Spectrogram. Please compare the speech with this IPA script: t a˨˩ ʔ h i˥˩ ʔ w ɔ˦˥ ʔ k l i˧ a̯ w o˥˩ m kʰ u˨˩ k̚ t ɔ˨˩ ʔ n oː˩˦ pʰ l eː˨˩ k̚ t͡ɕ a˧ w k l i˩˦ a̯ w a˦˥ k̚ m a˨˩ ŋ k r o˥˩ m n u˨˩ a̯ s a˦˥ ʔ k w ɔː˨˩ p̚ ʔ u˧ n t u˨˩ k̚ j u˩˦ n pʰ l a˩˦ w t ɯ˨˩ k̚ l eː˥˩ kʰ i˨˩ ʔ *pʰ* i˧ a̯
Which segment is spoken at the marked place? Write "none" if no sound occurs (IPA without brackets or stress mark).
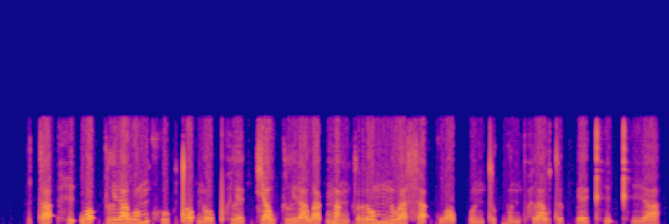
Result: kʰ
